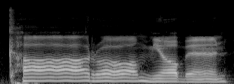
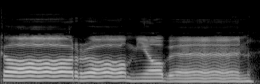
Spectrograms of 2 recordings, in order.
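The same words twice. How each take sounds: First: Caro starts with a hard, closed k sound. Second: Caro starts with a softer, throaty g sound. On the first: The speaker calls it wrong. "instead of going a hard K" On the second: The speaker calls it right. "you change it to a ga"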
